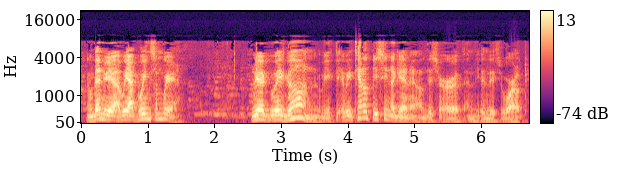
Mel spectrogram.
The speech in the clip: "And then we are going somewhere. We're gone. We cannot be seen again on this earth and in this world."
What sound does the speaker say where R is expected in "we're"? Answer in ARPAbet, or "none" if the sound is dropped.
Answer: W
